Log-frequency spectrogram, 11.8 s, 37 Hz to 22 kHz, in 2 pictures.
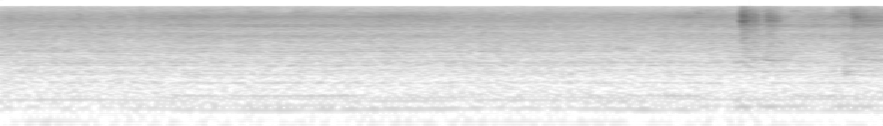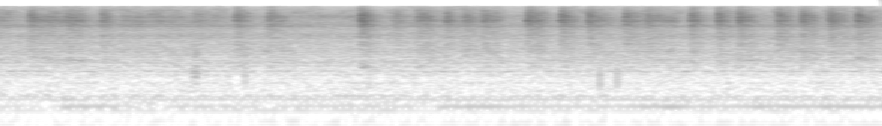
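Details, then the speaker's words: Van 44,000–46,000 km with oil change overdue since 39,000 km, after sitting: steady idle with a constant low drone, a faint whine and a few light ticks; owner blames the overdue oil change, cause unconfirmed. "that's what it sounds like when you don't change your oil it sounds whiny don't sound too good does it"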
